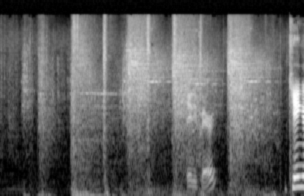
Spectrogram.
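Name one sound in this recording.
A blade swings and strikes a creature with sharp hits.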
